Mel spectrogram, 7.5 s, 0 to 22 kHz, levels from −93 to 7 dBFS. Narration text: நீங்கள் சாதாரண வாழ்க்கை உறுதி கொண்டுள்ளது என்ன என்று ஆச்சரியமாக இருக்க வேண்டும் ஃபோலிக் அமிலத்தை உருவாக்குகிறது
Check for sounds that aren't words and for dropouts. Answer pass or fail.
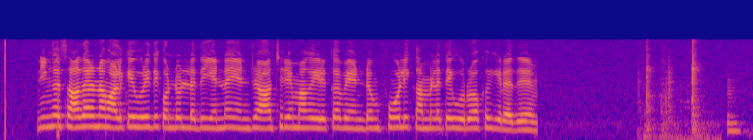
fail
